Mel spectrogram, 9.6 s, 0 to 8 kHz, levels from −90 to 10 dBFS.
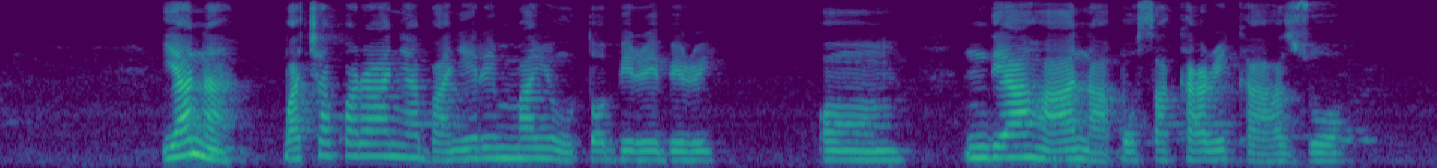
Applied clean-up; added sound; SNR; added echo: none; none; none; none.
